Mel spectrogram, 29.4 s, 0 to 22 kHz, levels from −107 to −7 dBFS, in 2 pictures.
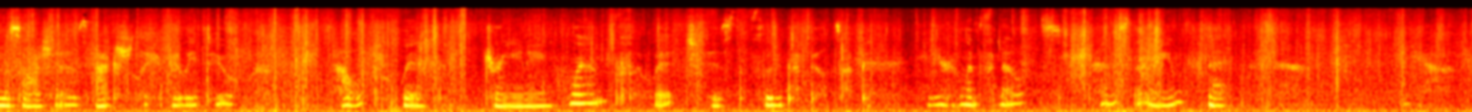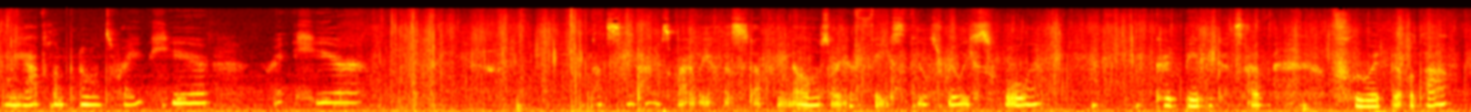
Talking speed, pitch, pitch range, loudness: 105 wpm, 265 Hz, 245-295 Hz, -33 LUFS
